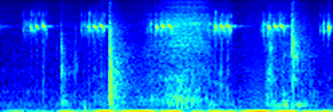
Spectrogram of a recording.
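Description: Desktop calculator keys being pressed in quick succession, each press giving a short high beep, about three a second, along with light plastic key clicks. A brief rustle comes about a second in.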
